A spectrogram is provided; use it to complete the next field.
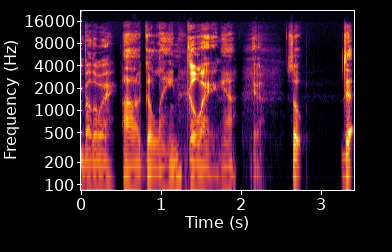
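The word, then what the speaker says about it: Ghislaine: Uh Galain.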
